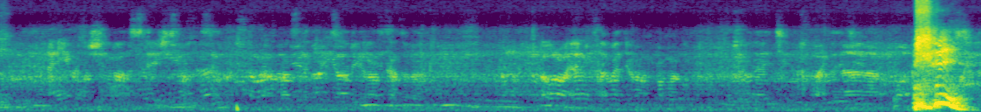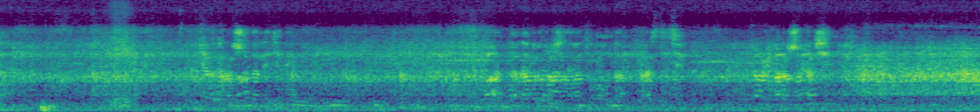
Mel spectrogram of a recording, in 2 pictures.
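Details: A single loud sneeze breaking through quiet talk and background sound from a film scene.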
